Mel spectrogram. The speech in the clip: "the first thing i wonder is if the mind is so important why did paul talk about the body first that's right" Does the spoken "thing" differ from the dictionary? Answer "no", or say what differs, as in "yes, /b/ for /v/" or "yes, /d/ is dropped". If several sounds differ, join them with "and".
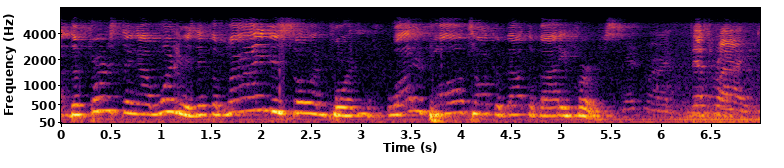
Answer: no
